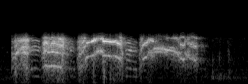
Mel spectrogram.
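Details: A female pet Orange-winged Amazon screams in protest at being offered sweet potato she dislikes, smacking at it with her wing: a harsh, raspy, loud, high two-second scream broken into four grating bursts.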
